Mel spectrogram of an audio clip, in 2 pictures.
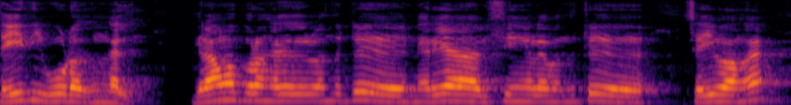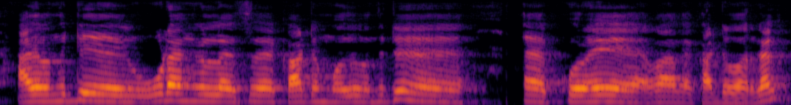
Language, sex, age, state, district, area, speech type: Tamil, male, 60+, Tamil Nadu, Krishnagiri, rural, spontaneous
